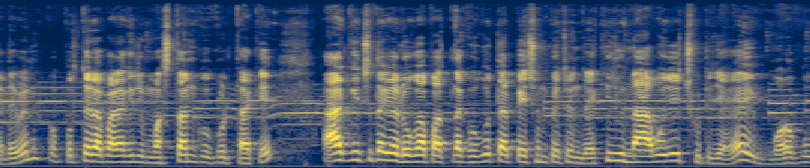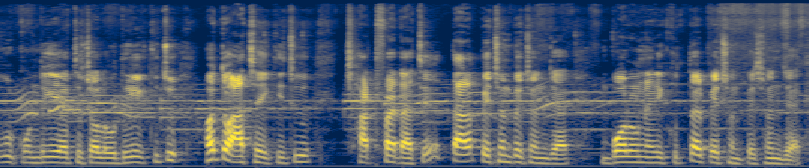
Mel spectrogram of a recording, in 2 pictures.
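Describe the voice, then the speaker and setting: A man's voice: fairly high pitch, a little mellow. A man giving a casual, sarcastic commentary on football, rambling with many fillers and acting out quotes in agitated voices.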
